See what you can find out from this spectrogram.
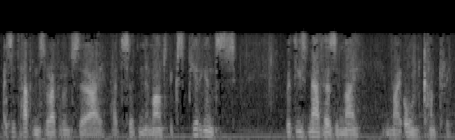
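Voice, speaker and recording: Brisk detective, low, forceful voice, assured and clipped, muffled old radio drama. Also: male voice. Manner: clipped, deductive, commanding. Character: brisk, assured male English detective in disguise. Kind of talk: 1940s radio acting. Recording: muffled, noisy 1940s radio recording.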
